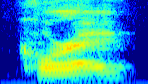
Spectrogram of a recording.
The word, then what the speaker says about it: Cuore: It's Core, and that's a Swiss company. It's spelled C-U-O-R-E, and yep.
